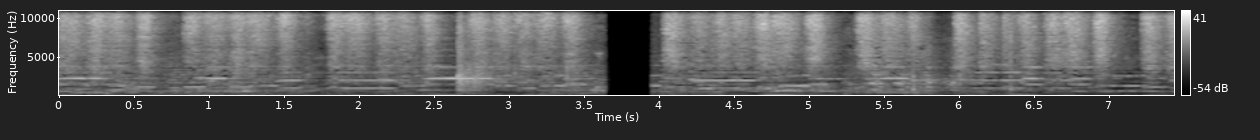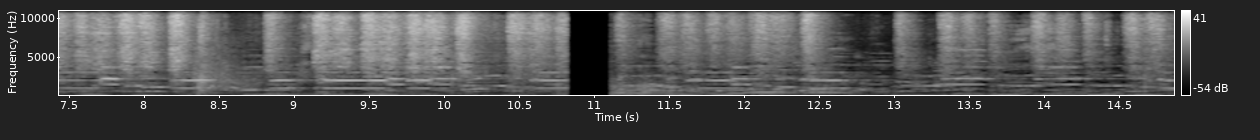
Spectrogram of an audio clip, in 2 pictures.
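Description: Traditional Andean festival music with rattles shaking in a steady rhythm over a melody, voices mixed in. The sound cuts out completely for a moment twice, about four seconds in and again about eleven seconds in.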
